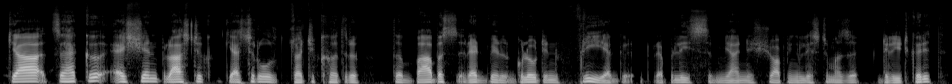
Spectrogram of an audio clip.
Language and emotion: Kashmiri, neutral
